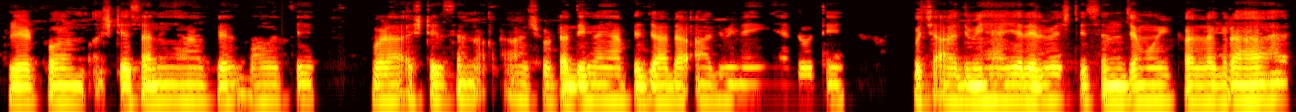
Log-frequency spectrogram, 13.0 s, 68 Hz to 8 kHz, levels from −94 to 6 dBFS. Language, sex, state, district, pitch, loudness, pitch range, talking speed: Hindi, male, Bihar, Jamui, 115 Hz, -20 LUFS, 110-115 Hz, 155 wpm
